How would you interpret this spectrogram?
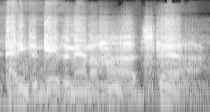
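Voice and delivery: usual speaking voice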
